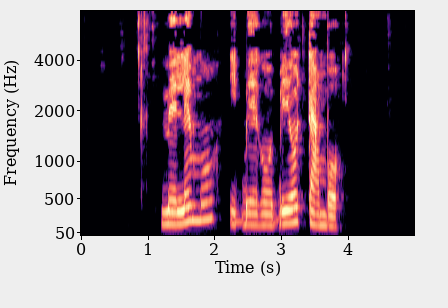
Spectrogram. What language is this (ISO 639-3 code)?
mcx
